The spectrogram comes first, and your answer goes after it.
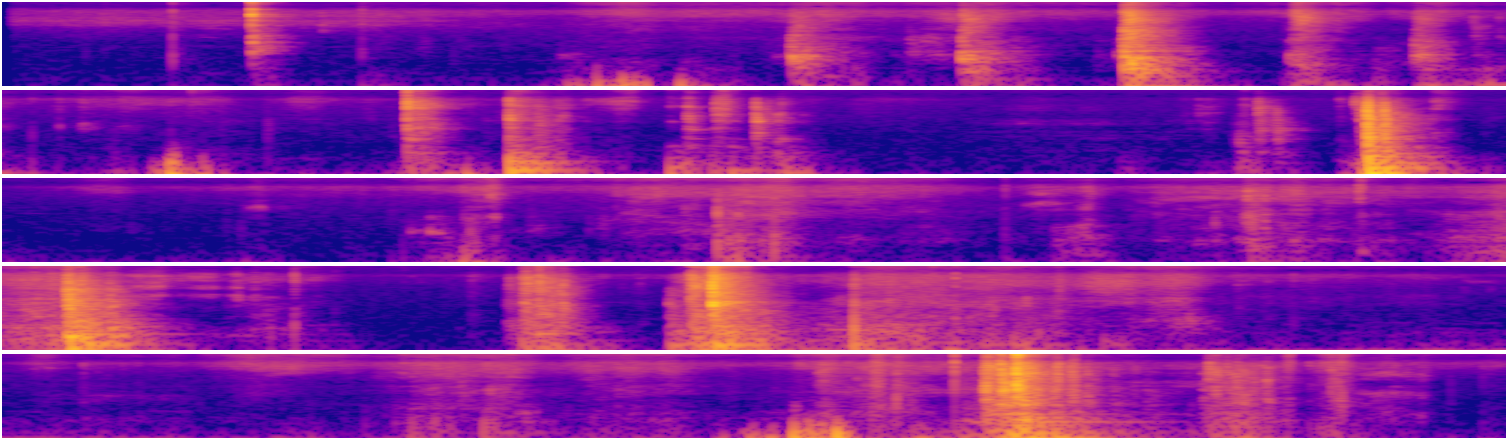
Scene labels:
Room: bedroom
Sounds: light switch, footsteps, wardrobe or drawer (more than once), window (more than once)

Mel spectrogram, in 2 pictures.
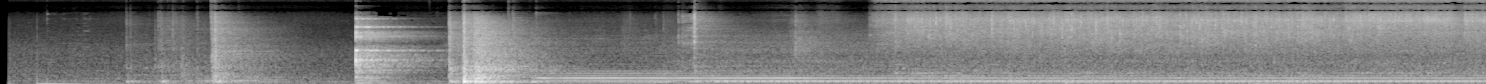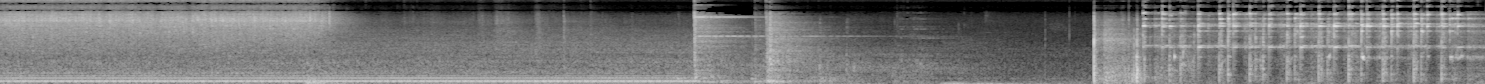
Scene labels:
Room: kitchen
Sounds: microwave, cutlery and dishes, running water

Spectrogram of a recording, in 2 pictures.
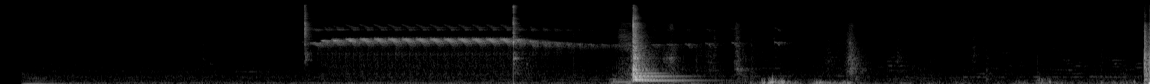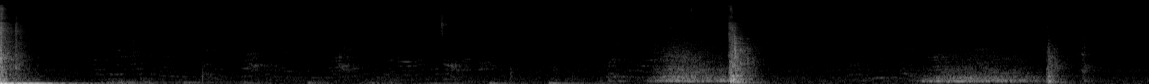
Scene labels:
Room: hallway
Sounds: bell ringing, door, wardrobe or drawer (more than once)

